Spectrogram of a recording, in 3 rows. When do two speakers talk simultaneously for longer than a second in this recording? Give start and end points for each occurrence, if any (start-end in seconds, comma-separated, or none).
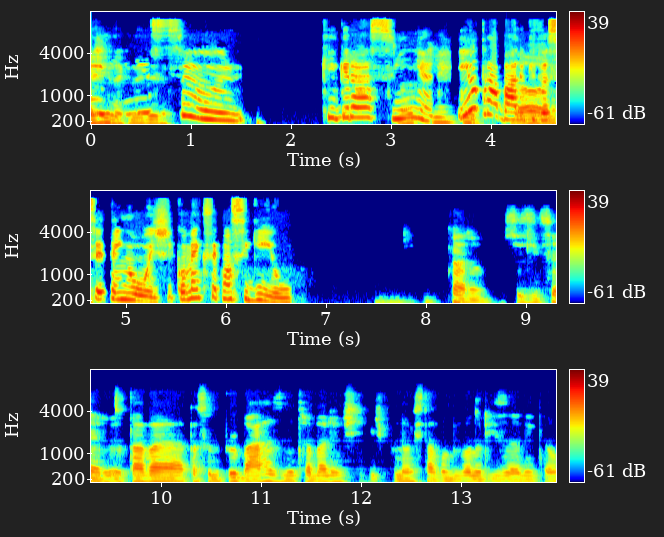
3.1-4.7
